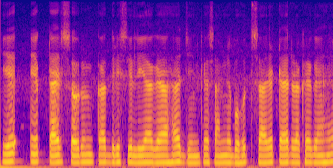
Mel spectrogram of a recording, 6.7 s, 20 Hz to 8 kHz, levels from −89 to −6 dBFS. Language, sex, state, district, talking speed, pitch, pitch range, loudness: Hindi, male, Jharkhand, Palamu, 155 wpm, 130 Hz, 125-135 Hz, -16 LUFS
